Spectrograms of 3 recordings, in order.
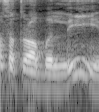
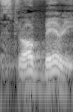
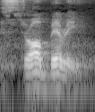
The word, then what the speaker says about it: strawberry: ฉะนั้น ย้อน นิด นึง ถ้า เป็น คำ ว่า สตอเบอร์รี่ แบบ คน ไทย พูด ฝรั่ง จะ ออก ส Strawberry เห็น มั้ย Strawberry เบ ไม่ ใช่ เบอร์ นะ ขอ ย้ำ นะ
